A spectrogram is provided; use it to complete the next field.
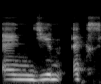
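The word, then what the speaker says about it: nginx: yang saya gunakan adalah engine X dibacanya engine X ya lalu nah ini adalah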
